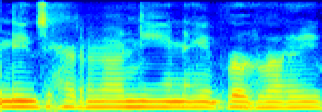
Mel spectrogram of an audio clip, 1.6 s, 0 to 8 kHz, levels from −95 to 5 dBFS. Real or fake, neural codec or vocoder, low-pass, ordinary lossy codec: fake; codec, 16 kHz, 1 kbps, FreqCodec, larger model; 7.2 kHz; none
